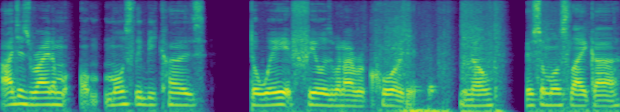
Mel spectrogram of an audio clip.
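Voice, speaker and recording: With a New York accent, the speaker delivers a flat monotone at very even loudness, with long, frequent pauses in a very clean recording with a silent background. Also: man, medium pitch for a man, moderate pace. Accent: New York City English. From Bronx, New York. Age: 20s. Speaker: rapper. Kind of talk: casual chat.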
